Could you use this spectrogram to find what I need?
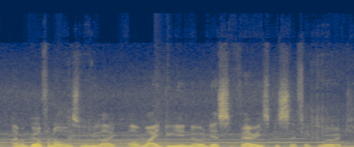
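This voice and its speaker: Over background music and audible room echo, a man with a medium-pitched voice talks very fast. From Netherlands. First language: Dutch and German. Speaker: gaming YouTuber. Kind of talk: casual gameplay commentary. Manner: chatty, rambling.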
